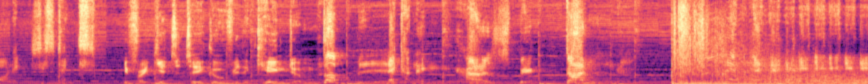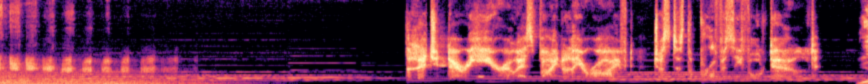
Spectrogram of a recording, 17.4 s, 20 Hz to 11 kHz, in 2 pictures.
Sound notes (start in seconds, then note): 6.7 explosion; 7.0 count bleck laughing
